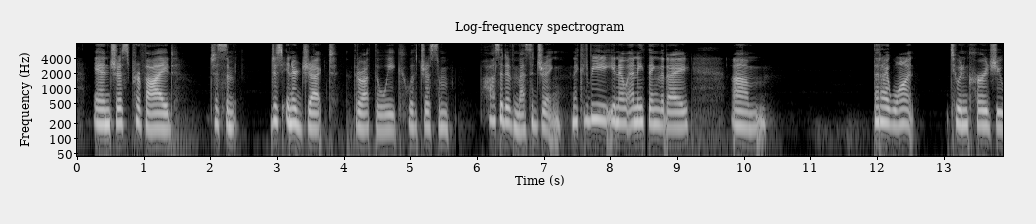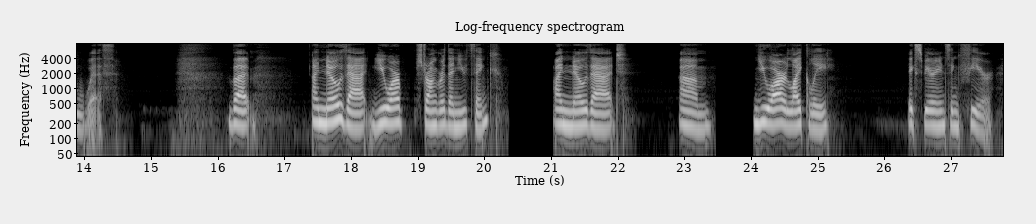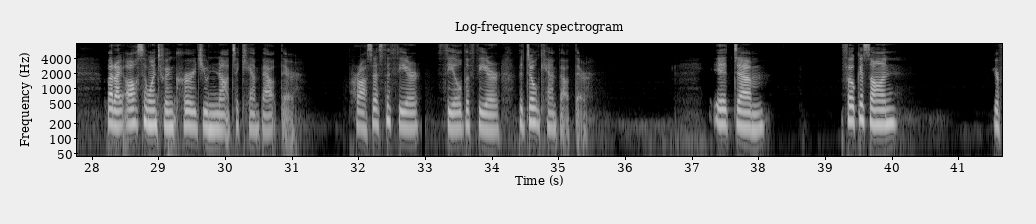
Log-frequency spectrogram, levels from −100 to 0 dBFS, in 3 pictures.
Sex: female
